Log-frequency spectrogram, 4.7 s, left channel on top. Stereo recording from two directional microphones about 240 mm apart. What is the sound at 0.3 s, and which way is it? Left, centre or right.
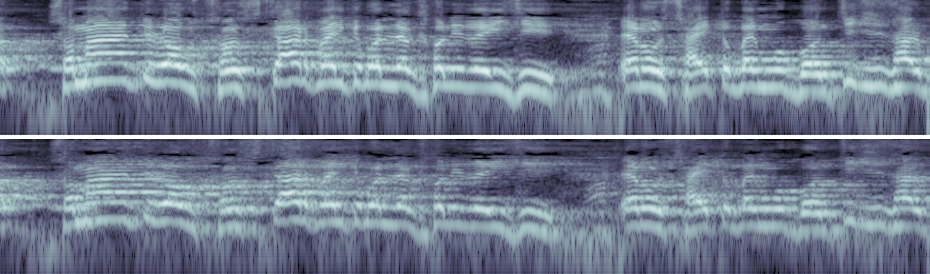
A man's voice, left.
